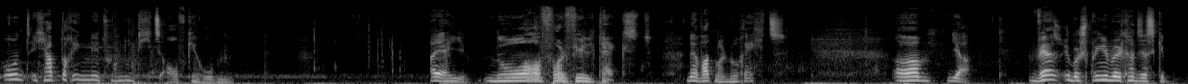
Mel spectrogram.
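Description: A man commentating a horror game as he plays, swearing and shouting at enemies. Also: on the high side, lively intonation, a little slow, pauses often. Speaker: let's play gamer.

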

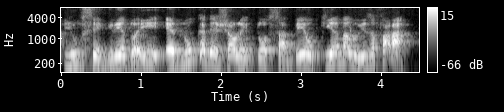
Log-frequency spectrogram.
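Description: Older male writing teacher, slightly higher pitch, explains point by point for a live webcam class. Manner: didactic, repeats key points, asks viewers to like and subscribe. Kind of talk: live online mini-lesson. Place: home study with bookshelves.

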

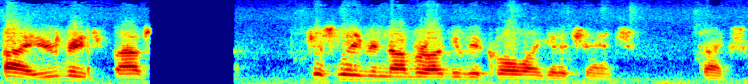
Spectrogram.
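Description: A man's recorded answering machine greeting, played back through a phone line with a brief, flat delivery. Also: fairly high pitch, moderate pace. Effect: voicemail greeting heard over a phone line. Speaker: dealer's voicemail greeting. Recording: tinny phone line from a speaker.

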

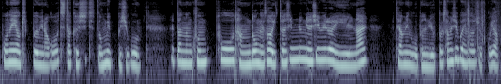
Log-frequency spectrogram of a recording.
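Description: Excitable young woman unboxing, soft voice. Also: high voice, brisk, no echo, studio quality. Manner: excitable, gushing, often gasps and drops to a whisper. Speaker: fan vlogger reviewing merchandise. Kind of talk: casual unboxing chat.

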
